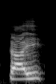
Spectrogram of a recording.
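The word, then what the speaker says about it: tie: जैसे लिखेंगे, जैसे लिखा रहता है पाई, लिखा है टाई होता है, टी आई ई, टाई।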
